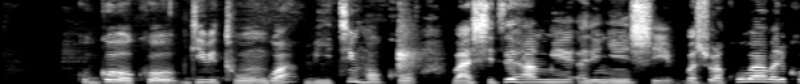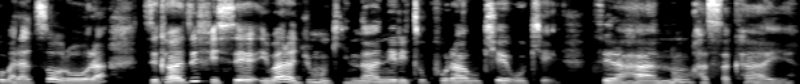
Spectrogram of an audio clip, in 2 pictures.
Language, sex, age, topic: Rundi, female, 18-24, agriculture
